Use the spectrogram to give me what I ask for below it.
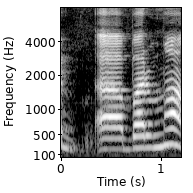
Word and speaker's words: ब्रह्मा: और ब्रह्मा मतलब, ब्रह्म का मतलब क्या होता है, यहाँ पे ब्रह्मा मतलब लिखने का इसमें ढंग अलग है, पर जो हम उच्चारण करेंगे वो ब्रह्मा है।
